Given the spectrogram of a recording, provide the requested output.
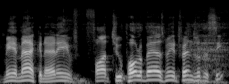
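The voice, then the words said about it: Put-on mid-Atlantic accent. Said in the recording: “The mid-Atlantic accent is probably like one of the ones that I mimic and try to make fun”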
